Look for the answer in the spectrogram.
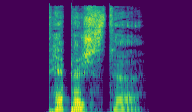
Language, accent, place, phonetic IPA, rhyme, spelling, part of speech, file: German, Germany, Berlin, [ˈtɛpɪʃstə], -ɛpɪʃstə, täppischste, adjective, De-täppischste.ogg
- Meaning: inflection of täppisch: 1. strong/mixed nominative/accusative feminine singular superlative degree 2. strong nominative/accusative plural superlative degree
